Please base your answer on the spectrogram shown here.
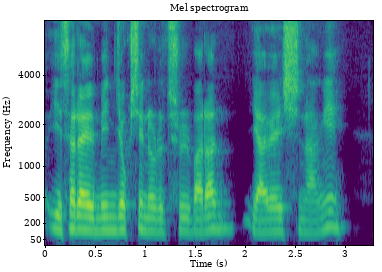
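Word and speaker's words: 야훼: 이스라엘 유대교 외신 그 야외에 우리가 여호와 라고 하는데 원래 이제 야외 라고 발음을 하죠 그 일신 야외 라는 에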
